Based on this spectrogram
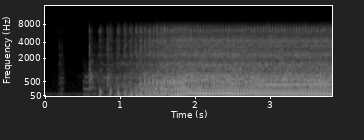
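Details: Craftsman lawn mower that would not start, after carburetor cleaning and rebuild kit: catches after a couple of pulls, quick even chuffing building to a steady smooth run with no misses; running normally.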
